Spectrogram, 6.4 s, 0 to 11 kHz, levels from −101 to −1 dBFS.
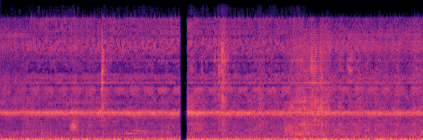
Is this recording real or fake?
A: fake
